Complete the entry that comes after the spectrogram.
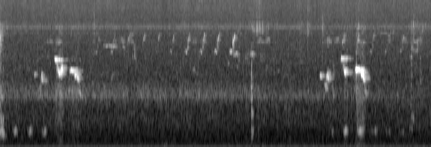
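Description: Near silence with faint bird calls: two short bursts of chirping, about a second in and again around seven seconds. A brief click right at the start.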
